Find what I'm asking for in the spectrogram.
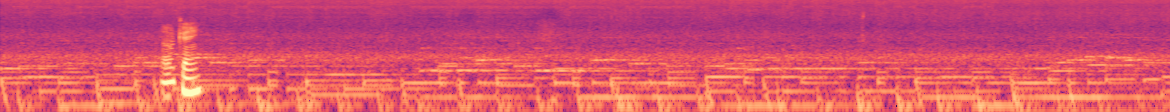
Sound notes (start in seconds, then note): none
